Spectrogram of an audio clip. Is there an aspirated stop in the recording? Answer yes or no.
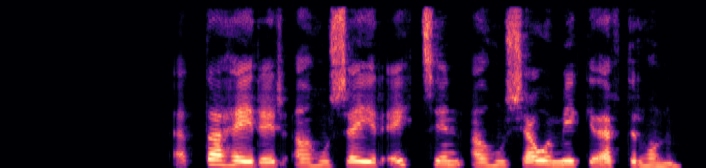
no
